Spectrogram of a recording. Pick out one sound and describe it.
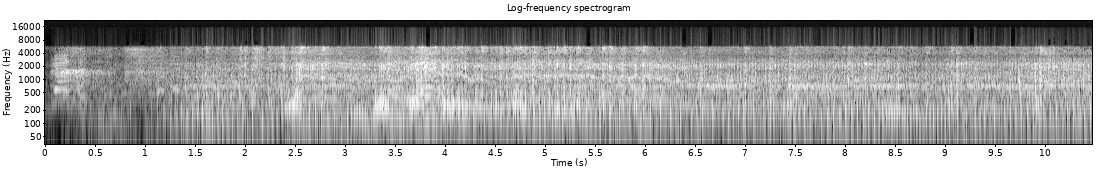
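A dirt bike engine roars and revs up close.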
